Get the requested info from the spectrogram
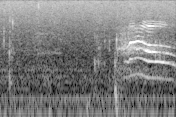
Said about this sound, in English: But I think a lot of people come here for the meows that we have to completely silence every time. They come for the meows, but stay for the meows.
